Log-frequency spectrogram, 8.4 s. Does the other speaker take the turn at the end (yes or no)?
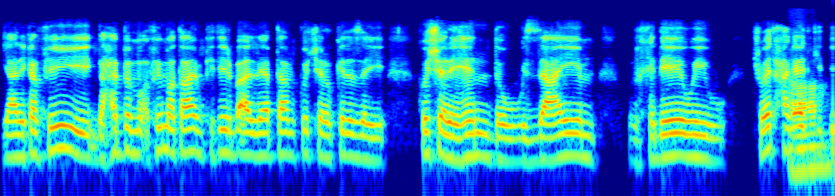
no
